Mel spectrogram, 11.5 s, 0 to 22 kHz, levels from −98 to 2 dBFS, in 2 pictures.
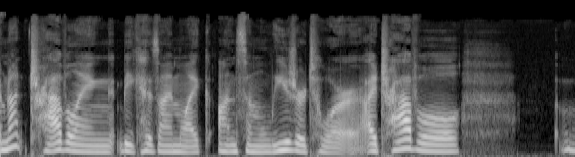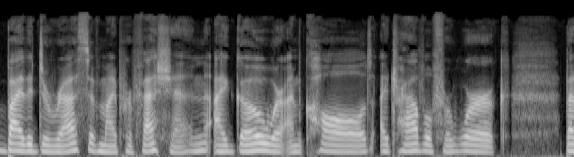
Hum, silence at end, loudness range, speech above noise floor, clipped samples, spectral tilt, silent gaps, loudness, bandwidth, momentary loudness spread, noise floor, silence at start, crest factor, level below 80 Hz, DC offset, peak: none; 0 s; 2 LU; 35 dB; under 0.1%; -5.5 dB/octave; none; -22 LUFS; 15 kHz; 8 LU; -56 dBFS; 0 s; 20 dB; -52 dBFS; under 0.1%; -2 dBFS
